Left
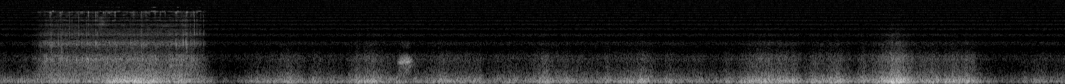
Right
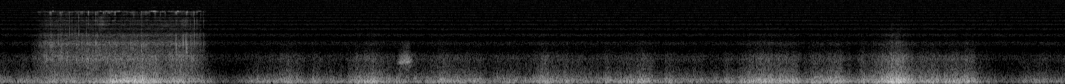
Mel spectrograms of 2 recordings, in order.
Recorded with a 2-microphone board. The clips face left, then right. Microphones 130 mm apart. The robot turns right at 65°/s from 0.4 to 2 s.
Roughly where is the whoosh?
Left.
